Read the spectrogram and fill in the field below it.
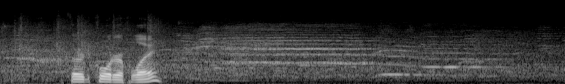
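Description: A crowd murmurs in an echoing gym.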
